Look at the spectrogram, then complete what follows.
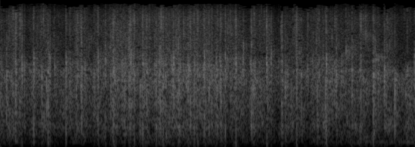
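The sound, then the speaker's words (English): An audience gives a hand clap on the table, a dense, even wash of many hands applauding at a sustained loudness for several seconds with no voices rising above it. “Give him a hand clap on the table.”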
